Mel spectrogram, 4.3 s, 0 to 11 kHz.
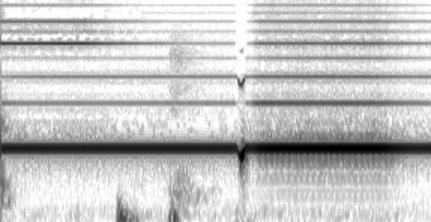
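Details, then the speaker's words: Minelab metal detector with 175-inch monster coil, low gain, normal mode, near road and power lines during electrical storms, microphone on speaker; steady high whistling tones with no target, power-line-frequency electrical interference noise. "road so we're going to cop a lot of electrical interference but uh yeah we got the detector on low gain as well"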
